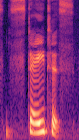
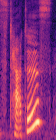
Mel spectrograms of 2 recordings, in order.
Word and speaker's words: status: So, when you pronounce the word, break it into two syllables and say stay, and then say status. So, it's not status, it is status, which is the current situation of anything.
